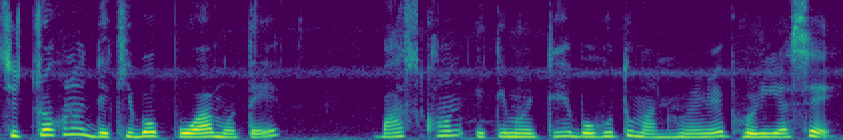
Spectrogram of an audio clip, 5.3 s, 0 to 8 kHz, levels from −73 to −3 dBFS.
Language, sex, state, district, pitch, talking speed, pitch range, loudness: Assamese, female, Assam, Sonitpur, 220 Hz, 125 wpm, 205-260 Hz, -17 LUFS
